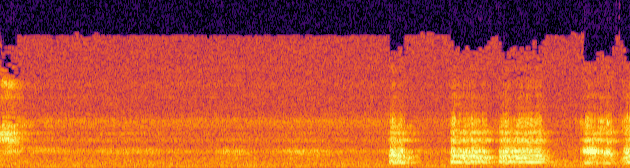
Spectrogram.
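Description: Handheld digital voice recorder playing back an EVP recording through its small speaker: a steady hiss, then a thin, tinny voice from about four seconds in.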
